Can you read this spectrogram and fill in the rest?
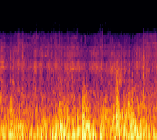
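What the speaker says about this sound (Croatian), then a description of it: "malo me i vjetar i kiša jebe" Wind and rain buffeting during a mountain bike enduro ride, a loud, blustery low roar against the microphone with constant rustling, no speech.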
